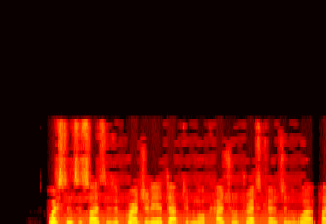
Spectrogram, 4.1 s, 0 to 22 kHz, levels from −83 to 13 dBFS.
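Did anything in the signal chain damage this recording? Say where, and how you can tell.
Yes. At the codec stage, the whole clip has washy, ringing speech with hiss that swells and fades with the signal, and nothing above 10.4 kHz. The damage is heavy. This is likely WMA compression, where long-block quantisation noise smears in time and weak spectral lines are zeroed, consistent with roughly 24 kbps.

In the analogue wiring, a GSM phone buzz runs from 0.69 to 3.83 s. It is a hard, raspy 217 Hz tone with dense harmonics at about 14 dB below the speech. The audio circuit rectifies a nearby phone's transmit bursts, and the buzz holds steady, as it does during a call.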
